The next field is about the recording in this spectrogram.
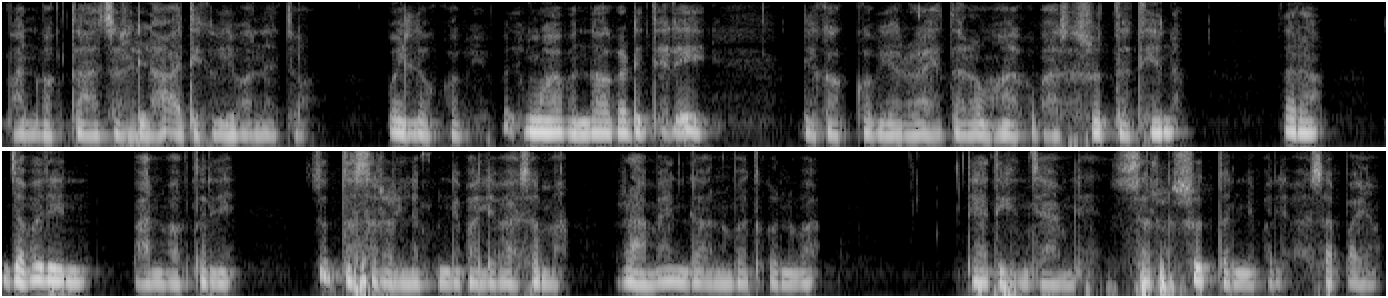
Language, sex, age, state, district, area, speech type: Nepali, female, 60+, West Bengal, Darjeeling, rural, spontaneous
